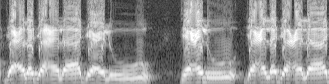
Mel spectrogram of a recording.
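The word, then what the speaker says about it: جعلوا: ജഅലൂ. ആണോ? ജഅലൂ ജഅലൂ. ജീമ് ജ, ഐന് അ, ലാമ് ലു ലൂ. അലിഫ് ഉണ്ടെങ്കിലും ലൂന്ന് വായിക്കും. കണ്ടോ? അലിഫ് ഉണ്ടെങ്കിലും ഇല്ലെങ്കിലും ലൂന്ന് വായിക്കും. ബഹുവചനത്തിന് ശേഷം ഒരു അലിഫിനെ എഴുതും, ആ അലിഫിന് ഉച്ചാരണമില്ല. ജഅല ജഅല ജഅലൂ, ജഅലൂ ജഅല ജഅല ജഅലൂ.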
